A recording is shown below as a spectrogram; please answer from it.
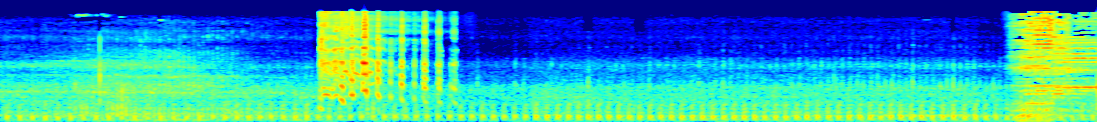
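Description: Small motorcycle engine running steadily under way, with an even rapid pulsing. A short loud pitched sound cuts in about two and a half seconds in, and another near the end.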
